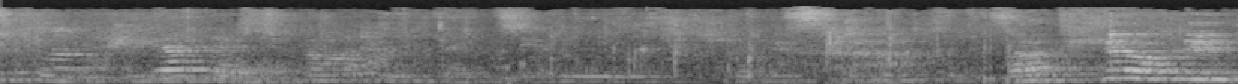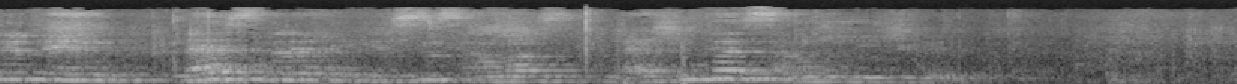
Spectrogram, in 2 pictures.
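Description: Children chatter and call out together.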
